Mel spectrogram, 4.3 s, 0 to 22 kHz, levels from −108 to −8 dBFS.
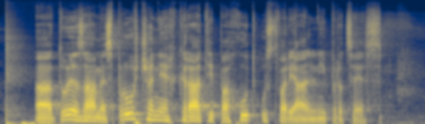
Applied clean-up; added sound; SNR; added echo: none; Clapping; 11 dB; none.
